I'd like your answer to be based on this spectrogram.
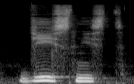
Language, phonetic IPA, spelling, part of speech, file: Ukrainian, [ˈdʲii̯sʲnʲisʲtʲ], дійсність, noun, Uk-дійсність.ogg
- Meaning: 1. reality, actuality 2. validity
